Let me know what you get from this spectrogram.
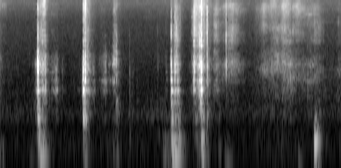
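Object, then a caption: Thick glossy paper pages of a hardcover book. A hand turns page after page of a large illustrated hardcover fairy-tale book with thick glossy paper pages. Each turn makes a short, dry papery flap and rustle with a soft low thump, separated by quiet pauses. A faint continuous papery rustle sits between the later turns.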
